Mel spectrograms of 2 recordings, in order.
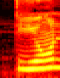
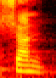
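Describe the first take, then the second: First: It is said letter by letter, 'tee-on'. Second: It is said as one syllable, 'shun'. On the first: The speaker calls it wrong. "टीओन नहीं पढ़ते हैं" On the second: The speaker calls it right. "इसको हम शन पढ़ते हैं"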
